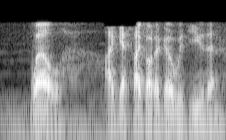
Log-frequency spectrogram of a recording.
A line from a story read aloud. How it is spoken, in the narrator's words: she sighed and said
